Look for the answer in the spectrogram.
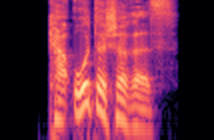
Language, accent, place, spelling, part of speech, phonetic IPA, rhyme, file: German, Germany, Berlin, chaotischeres, adjective, [kaˈʔoːtɪʃəʁəs], -oːtɪʃəʁəs, De-chaotischeres.ogg
- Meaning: strong/mixed nominative/accusative neuter singular comparative degree of chaotisch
